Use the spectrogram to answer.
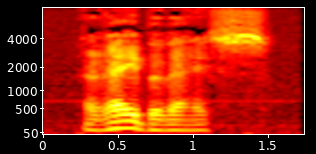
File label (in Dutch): "rijbewijs", Dutch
